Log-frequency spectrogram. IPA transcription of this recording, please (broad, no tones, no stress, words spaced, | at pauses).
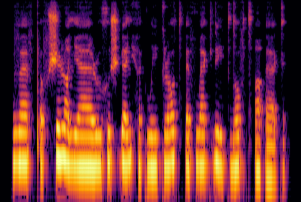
væːfpʼʌfʃɪ ɭɑlʲæː ɭuxuʃɠɛlʲ hɜkwiːkɭɔ t͡sʼɛfwæk ɗiːkdɔf t͡sʼɑʔæk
